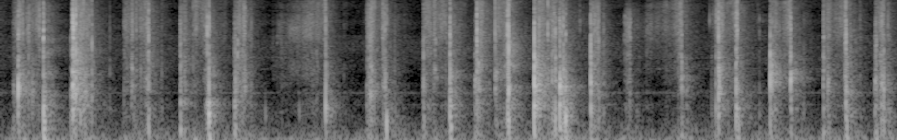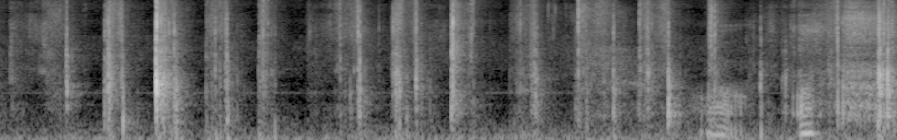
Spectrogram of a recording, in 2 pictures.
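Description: Tarot cards are shuffled and dealt by hand during a reading, giving quick papery flicks and riffling snaps in an irregular stream, close and crisp, while someone speaks French over them.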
